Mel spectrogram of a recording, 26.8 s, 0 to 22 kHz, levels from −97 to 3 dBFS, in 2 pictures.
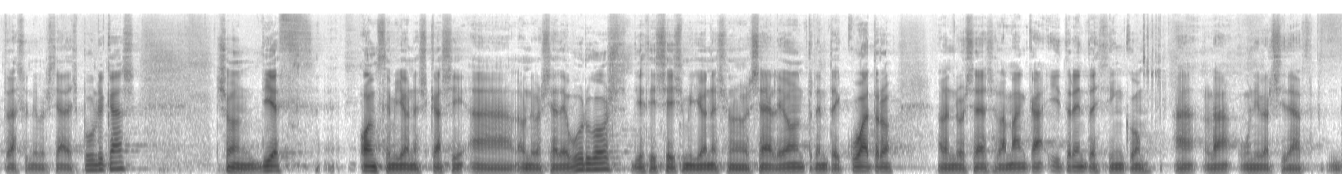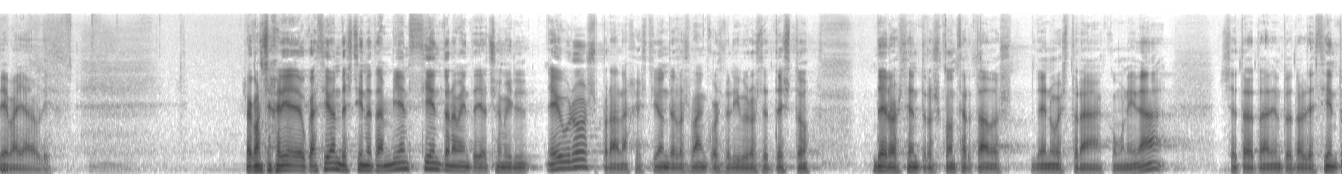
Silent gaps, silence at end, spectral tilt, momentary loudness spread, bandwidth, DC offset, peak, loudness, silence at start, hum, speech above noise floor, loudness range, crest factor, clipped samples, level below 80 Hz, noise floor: none; 0 s; -5.5 dB/octave; 16 LU; 16 kHz; under 0.1%; -8 dBFS; -32 LUFS; 0.05 s; none; 31 dB; 6 LU; 24 dB; under 0.1%; -54 dBFS; -63 dBFS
